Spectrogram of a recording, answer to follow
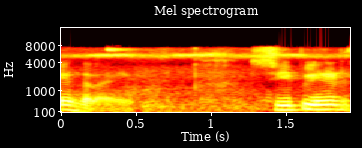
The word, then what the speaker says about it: CPU: रहा है, यहाँ पे सीपीयू लगा हुआ है मदरबोर्ड के ऊपर। इसको हम central processing unit pronounce is separate letter सीपीयू, और उसको अलग अलग लेटर के साथ हमारे को प्रोनाउंस करना रहता है।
